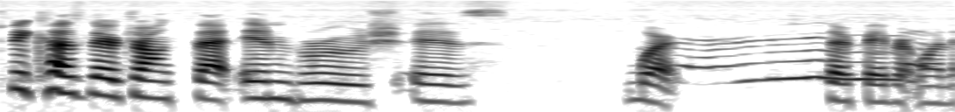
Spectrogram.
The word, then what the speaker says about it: Bruges: I feel Uh, like it's because they're drunk that In Bruges is what their favorite one is. But okay, is that how you pronounce that, Bruges?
